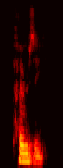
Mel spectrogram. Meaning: 1. A flower; a small bouquet; a nosegay 2. A verse of poetry, especially a motto or an inscription on a ring
- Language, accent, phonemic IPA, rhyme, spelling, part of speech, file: English, Southern England, /ˈpəʊzi/, -əʊzi, posy, noun, LL-Q1860 (eng)-posy.wav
